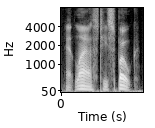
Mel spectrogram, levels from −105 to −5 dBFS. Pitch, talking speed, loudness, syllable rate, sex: 100 Hz, 195 wpm, -18 LUFS, 4.7 syllables/s, male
